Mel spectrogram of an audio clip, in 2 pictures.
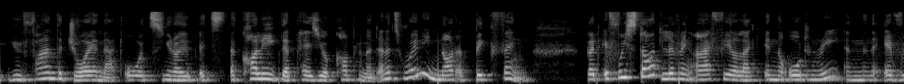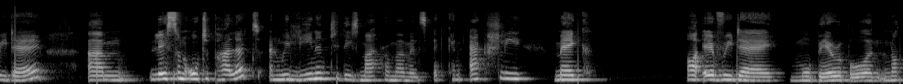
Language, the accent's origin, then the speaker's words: English; Cape Town, Western Cape, South Africa; I'm from Cape Town.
